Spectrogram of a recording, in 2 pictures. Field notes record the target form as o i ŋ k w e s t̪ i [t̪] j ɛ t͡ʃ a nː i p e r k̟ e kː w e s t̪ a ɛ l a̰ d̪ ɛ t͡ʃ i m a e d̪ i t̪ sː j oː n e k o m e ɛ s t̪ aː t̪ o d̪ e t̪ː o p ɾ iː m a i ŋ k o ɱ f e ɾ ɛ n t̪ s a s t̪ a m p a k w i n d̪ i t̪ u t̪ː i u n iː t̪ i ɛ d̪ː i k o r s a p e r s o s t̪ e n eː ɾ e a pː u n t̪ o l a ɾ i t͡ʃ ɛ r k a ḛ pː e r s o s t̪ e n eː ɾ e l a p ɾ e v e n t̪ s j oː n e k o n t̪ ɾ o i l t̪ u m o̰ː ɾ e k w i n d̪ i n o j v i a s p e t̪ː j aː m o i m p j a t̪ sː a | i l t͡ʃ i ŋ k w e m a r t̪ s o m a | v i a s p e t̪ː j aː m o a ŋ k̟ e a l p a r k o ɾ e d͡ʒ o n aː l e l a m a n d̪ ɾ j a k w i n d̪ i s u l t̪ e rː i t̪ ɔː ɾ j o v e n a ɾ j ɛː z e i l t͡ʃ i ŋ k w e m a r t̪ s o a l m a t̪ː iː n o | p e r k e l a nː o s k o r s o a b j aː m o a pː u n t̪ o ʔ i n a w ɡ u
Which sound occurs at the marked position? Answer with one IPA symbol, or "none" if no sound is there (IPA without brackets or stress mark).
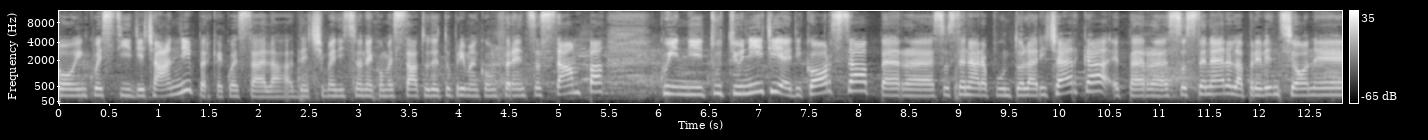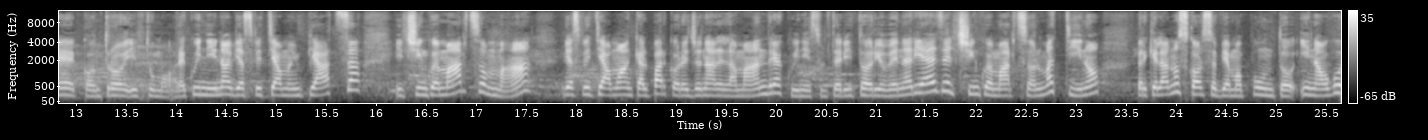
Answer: d̪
